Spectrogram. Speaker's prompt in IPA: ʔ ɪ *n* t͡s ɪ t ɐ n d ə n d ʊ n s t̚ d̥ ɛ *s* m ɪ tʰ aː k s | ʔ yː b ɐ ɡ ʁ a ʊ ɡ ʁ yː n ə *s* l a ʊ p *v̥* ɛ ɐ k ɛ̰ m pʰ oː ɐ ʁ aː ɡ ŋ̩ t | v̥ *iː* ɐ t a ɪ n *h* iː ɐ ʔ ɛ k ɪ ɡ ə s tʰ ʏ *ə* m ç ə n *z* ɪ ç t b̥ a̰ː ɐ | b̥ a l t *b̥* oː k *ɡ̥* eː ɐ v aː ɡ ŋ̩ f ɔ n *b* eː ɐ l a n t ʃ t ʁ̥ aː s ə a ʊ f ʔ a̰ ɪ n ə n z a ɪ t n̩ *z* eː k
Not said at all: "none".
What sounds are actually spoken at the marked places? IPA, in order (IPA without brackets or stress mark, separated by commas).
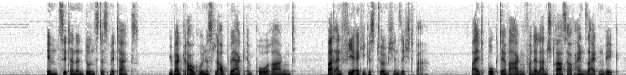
m, s, s, v̥, aː, f, ɐ, z, b̥, d̥, d, v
